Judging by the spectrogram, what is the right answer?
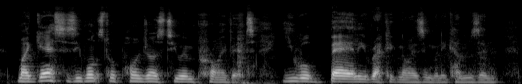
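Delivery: ordinary delivery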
